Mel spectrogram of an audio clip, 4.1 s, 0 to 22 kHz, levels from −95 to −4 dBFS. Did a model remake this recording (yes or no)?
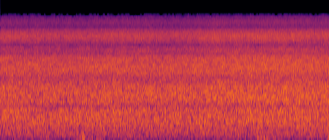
no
